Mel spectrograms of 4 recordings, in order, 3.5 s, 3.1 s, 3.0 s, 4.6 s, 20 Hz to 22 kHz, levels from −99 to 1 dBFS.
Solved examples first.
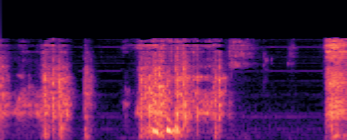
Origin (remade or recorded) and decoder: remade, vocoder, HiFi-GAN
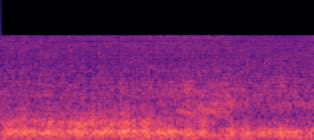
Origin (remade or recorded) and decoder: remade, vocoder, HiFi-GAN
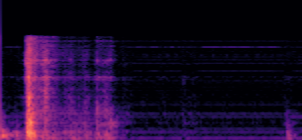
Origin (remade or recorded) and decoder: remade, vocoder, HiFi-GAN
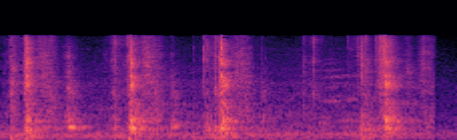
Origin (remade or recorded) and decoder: recorded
